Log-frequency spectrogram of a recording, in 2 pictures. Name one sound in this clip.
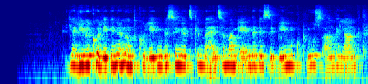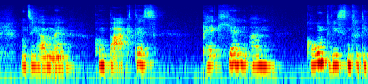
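A middle-aged woman speaks calmly and cheerfully, close to a microphone.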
